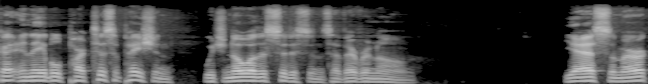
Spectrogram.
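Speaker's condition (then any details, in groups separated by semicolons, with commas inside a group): No condition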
